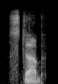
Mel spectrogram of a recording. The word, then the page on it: stub: British English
